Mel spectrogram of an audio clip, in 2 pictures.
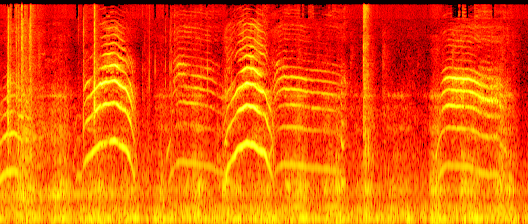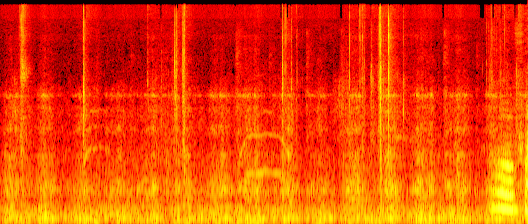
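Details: Newborn kittens, eyes closed, crying while one searches for its mother's teat: loud arched high mews in quick clusters of two or three, then quieter calls, with soft music and a person speaking gently.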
